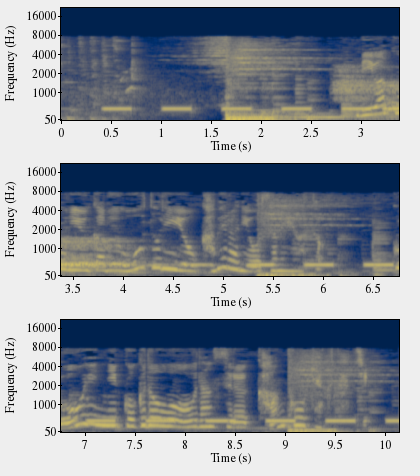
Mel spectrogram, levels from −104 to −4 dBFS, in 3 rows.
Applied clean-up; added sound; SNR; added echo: classical method log-MMSE.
